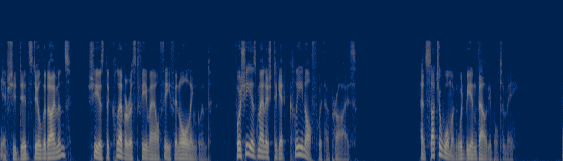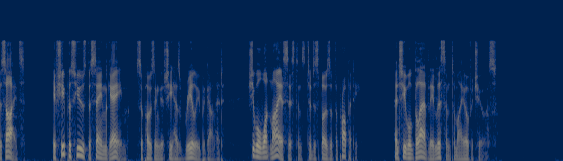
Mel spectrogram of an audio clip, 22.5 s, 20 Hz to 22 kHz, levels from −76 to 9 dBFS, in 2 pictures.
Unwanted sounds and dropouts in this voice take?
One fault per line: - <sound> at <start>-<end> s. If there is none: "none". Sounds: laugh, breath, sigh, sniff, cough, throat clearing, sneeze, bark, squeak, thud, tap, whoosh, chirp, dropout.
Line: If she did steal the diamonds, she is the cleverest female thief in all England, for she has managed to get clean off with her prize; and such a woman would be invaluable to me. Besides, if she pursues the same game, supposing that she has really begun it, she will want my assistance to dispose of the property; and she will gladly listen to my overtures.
none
